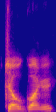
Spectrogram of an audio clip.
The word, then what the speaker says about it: Zhou Guanyu: we should call you I would say Joe guu because obviously Joe sounds like very English name but it's actually the way how we pronounce my name in Chinese so people call me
